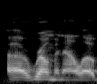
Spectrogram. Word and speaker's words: Romaniello: His name's John Romanello, but it's spelled like Romaniello.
